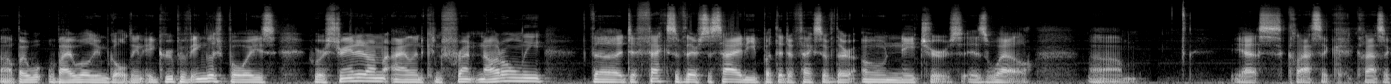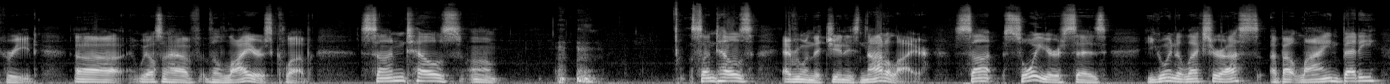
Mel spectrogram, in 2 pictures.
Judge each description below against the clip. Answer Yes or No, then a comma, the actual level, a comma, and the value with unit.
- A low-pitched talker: Yes, low, 110 Hz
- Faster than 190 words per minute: No, average, 145 wpm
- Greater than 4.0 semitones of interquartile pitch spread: Yes, average, 4.7 semitones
